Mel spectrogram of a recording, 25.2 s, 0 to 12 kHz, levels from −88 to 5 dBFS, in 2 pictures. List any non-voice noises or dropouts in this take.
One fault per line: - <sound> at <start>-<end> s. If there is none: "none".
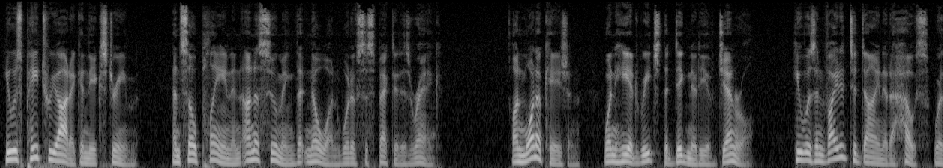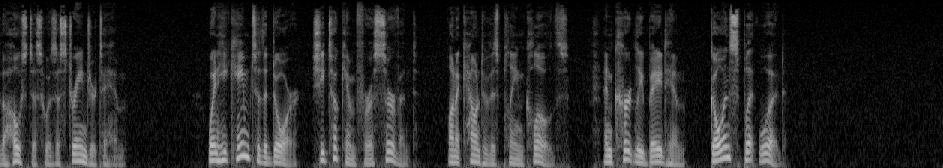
none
